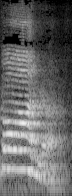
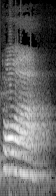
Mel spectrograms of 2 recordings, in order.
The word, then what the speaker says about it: toalha: Porque aqui eu poderia errar e dizer toa. Toalha. Eu poderia dizer que a palavra toalha só tinha duas sílabas. E não é. To, a, lha. Três sílabas, ok?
